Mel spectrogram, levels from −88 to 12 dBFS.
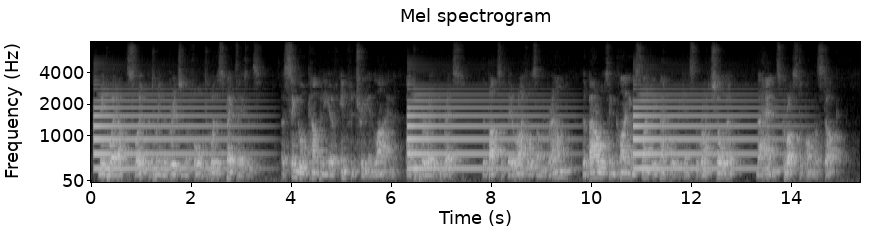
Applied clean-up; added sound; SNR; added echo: none; Keyboard (musical); 1 dB; reverberation time 0.8 s.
